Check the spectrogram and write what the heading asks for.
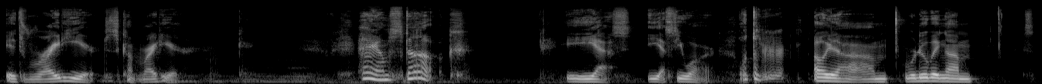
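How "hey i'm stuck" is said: high, slow, stretched-out complaint; a high drawn-out whine at being stuck; whiny, high and slow; high stuck cry. Acted. Teddy stuck in helmet.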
